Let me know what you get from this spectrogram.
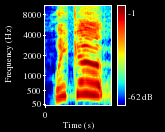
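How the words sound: It is said softly and gently. Someone is being woken tenderly. "like you would wake up a sleeping little baby"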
